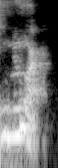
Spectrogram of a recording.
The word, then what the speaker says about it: Noor: it's not difficult right like my name is newer it's not difficult i always get you know newer i get like i just all across the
